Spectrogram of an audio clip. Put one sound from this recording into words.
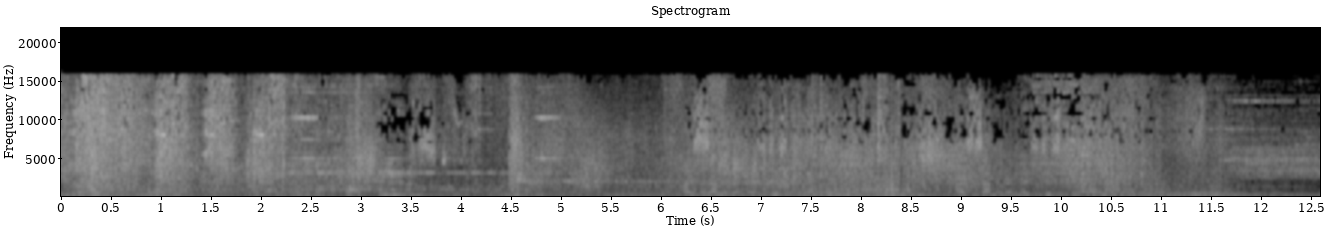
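Spells and weapons clash and crackle in a fast game battle.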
